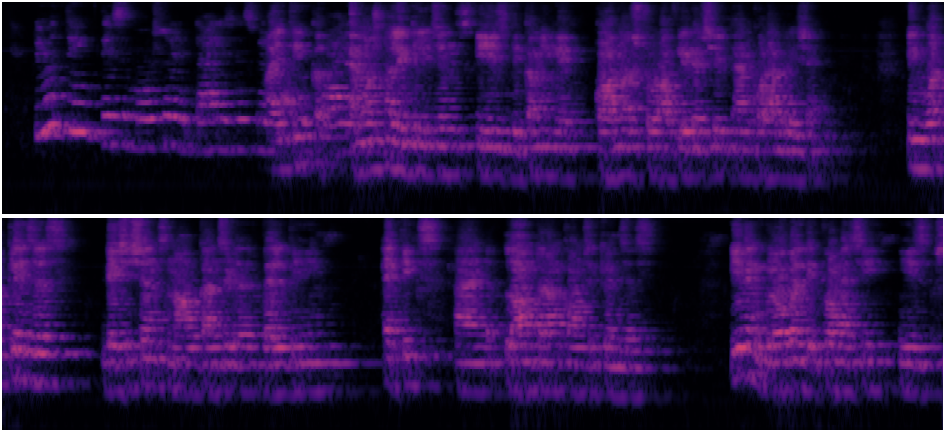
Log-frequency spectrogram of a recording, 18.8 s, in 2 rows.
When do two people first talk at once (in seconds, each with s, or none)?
2.6 s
